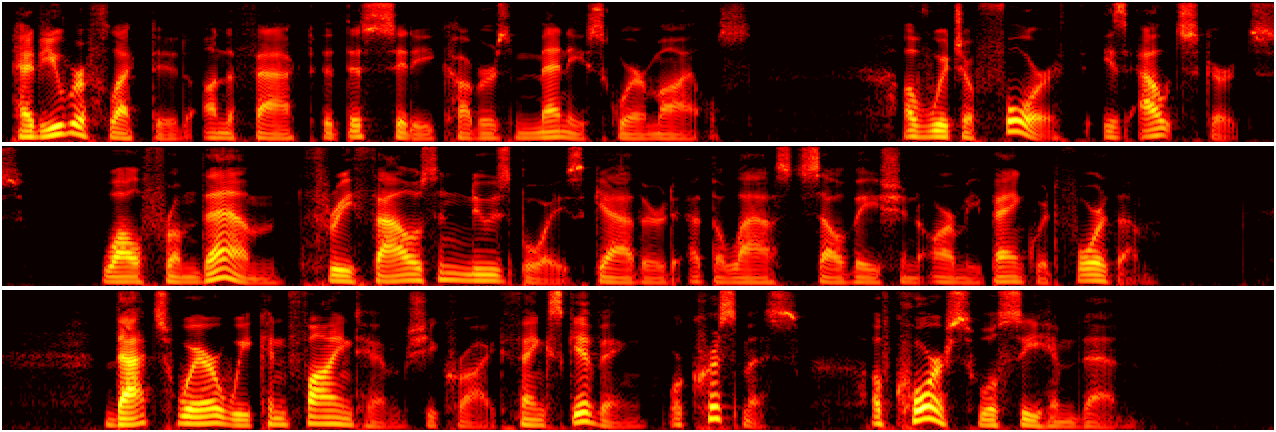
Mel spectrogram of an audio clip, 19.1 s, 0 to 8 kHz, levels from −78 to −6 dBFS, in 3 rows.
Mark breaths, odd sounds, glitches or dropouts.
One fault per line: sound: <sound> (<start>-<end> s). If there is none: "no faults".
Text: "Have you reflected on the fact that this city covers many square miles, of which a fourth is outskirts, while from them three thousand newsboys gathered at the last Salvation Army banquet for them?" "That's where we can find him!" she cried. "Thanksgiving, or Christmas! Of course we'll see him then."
no faults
